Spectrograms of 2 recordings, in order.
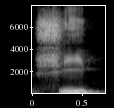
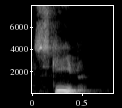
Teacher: in the Norwegian word, sk represents sh, while in the Danish word, it represents sk.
